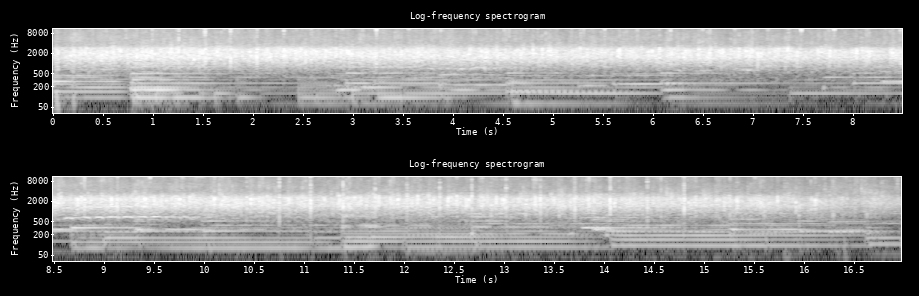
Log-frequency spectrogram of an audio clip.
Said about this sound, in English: And everybody said a healthy amen. Let's give God one good hand clap.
